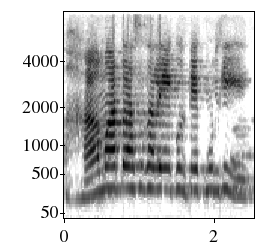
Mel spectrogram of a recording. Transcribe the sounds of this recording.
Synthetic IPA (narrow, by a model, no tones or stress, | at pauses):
ɦãməat̪əəsəd͡zʱaləekult̪ek̪ʰmulɡiː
